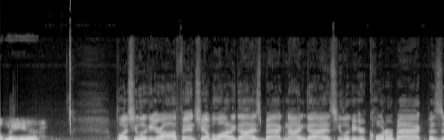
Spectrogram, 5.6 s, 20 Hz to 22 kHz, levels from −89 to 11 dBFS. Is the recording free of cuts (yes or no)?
yes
